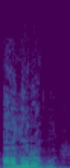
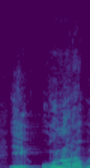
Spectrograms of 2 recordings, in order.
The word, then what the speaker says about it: honor: 죽어야 돼 존중 존중 영어로는 아너라고 honor이 오너라고 있기도 하지만 아너라고 그렇게 발음을 해요 그래서요 미국 영화나 아니면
